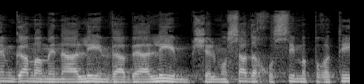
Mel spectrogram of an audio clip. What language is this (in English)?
Hebrew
